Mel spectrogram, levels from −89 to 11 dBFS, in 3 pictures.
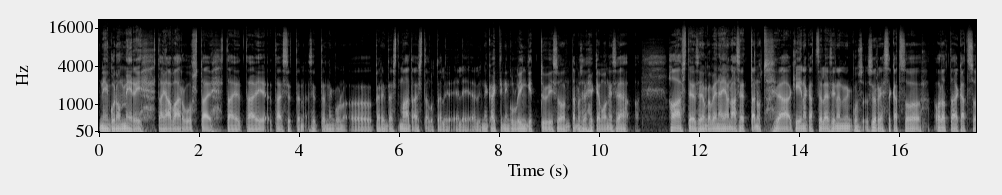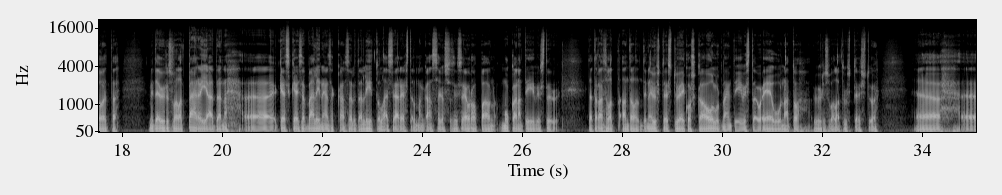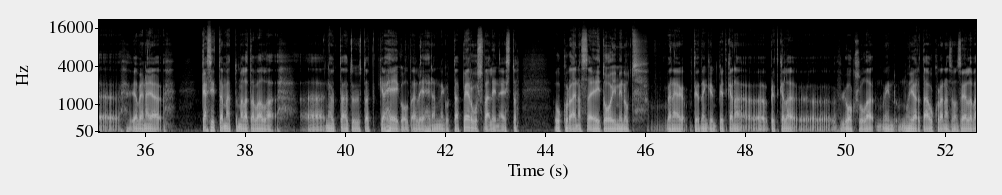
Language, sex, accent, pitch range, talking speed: Finnish, male, native, 70-80 Hz, 115 wpm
